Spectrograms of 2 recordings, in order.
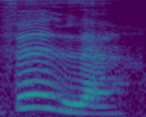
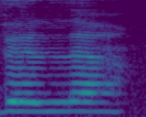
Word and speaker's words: veulent: Also, be very careful not to pronounce the final nt on the end of the verb. This also is not followed by a vowel and therefore is silent. Ils veulent.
